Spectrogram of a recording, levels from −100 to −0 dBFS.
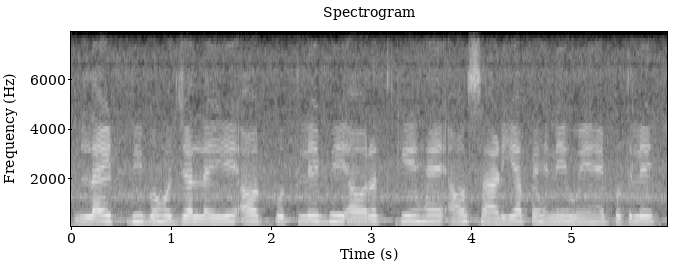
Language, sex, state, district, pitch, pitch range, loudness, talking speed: Hindi, female, Uttar Pradesh, Lucknow, 235 Hz, 230-240 Hz, -16 LUFS, 190 wpm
